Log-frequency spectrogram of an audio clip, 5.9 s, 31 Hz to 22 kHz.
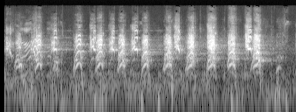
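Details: Papillon dog during disc frisbee practice on July 11, giving rapid high yapping barks, about twenty sharp repeated yelps in quick irregular succession with no pauses longer than a moment.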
